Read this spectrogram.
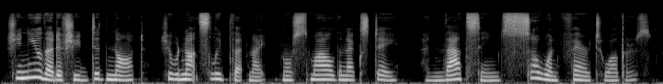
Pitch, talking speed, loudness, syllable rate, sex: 220 Hz, 215 wpm, -18 LUFS, 4.8 syllables/s, female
